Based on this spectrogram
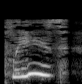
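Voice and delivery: high, loud desperate begging; begging through tears, voice breaking; tearful pleading. A narrator's reading. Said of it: "She started sobbing".

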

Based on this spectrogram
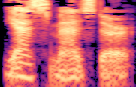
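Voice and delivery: slow, soft breathy pout; sulky whispered reply. Acted. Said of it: "she thought poutingly".

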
